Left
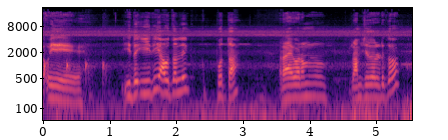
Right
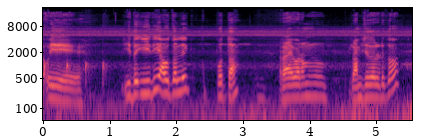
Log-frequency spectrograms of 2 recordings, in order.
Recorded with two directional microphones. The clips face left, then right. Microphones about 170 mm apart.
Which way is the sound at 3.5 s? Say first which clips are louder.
Right 2 dB; centre (ahead or behind).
